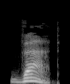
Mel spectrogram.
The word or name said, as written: VAT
